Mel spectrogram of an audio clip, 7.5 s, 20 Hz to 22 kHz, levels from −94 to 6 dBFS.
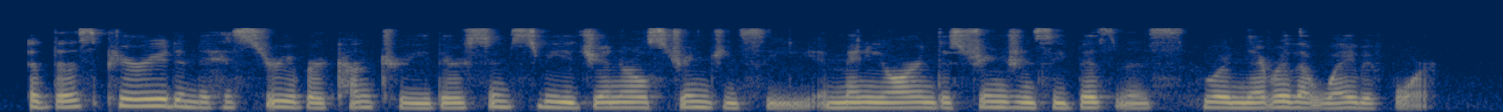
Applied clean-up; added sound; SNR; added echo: none; none; none; none.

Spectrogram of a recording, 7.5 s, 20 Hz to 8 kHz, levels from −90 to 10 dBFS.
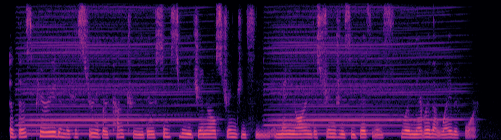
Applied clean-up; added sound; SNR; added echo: none; Harmonica; 11 dB; none.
